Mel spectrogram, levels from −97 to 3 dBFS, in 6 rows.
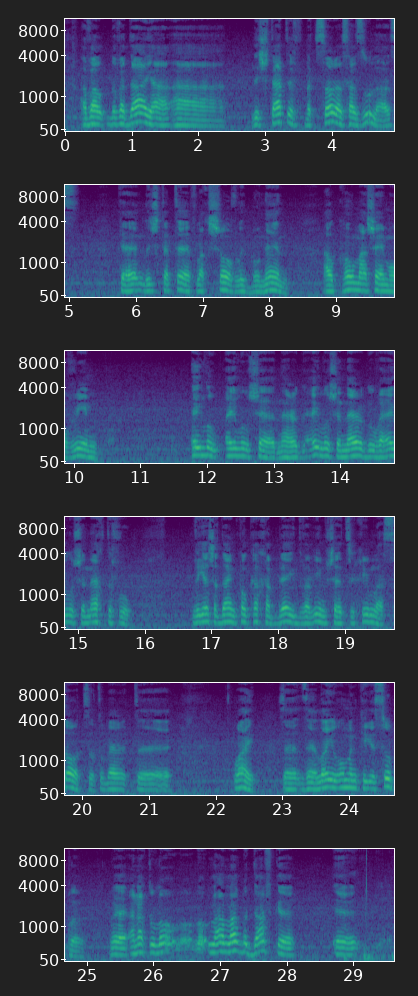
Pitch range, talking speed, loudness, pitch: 115-165 Hz, 95 wpm, -37 LUFS, 145 Hz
